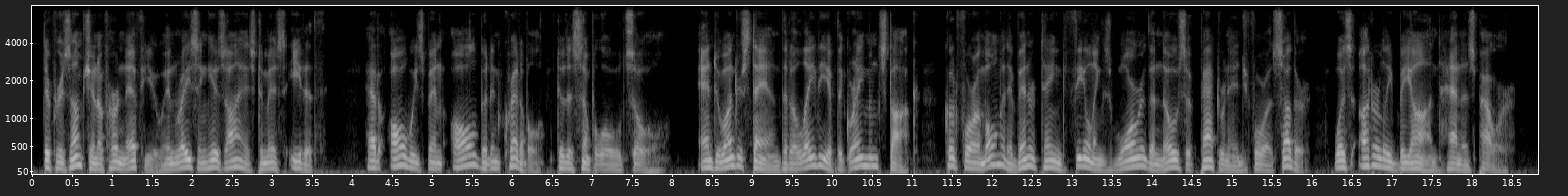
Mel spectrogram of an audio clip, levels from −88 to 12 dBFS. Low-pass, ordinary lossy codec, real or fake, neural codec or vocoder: 7.2 kHz; Opus, 32 kbps; fake; codec, 16 kHz, 4 kbps, X-Codec, HuBERT features, trained on balanced general audio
